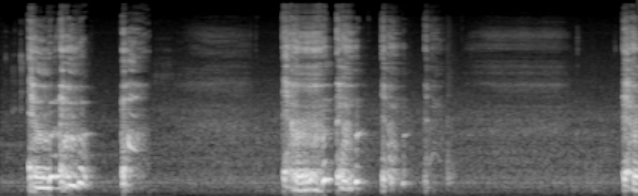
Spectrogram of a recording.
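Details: Female with nonstop barking cough: about eight harsh, loud coughs in quick uneven bursts, with some throat clearing toward the end; barking cough.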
